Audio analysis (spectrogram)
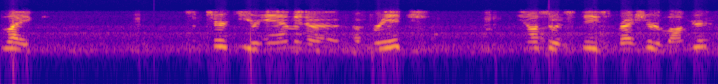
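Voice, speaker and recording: A young man casually vlogging while driving his van, rambling and leaning heavily on filler words. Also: on the high side. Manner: rambling, heavy use of "like". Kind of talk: casual road-trip vlogging. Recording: thin phone-like sound from a distant mic in a car. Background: faint road and engine noise.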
